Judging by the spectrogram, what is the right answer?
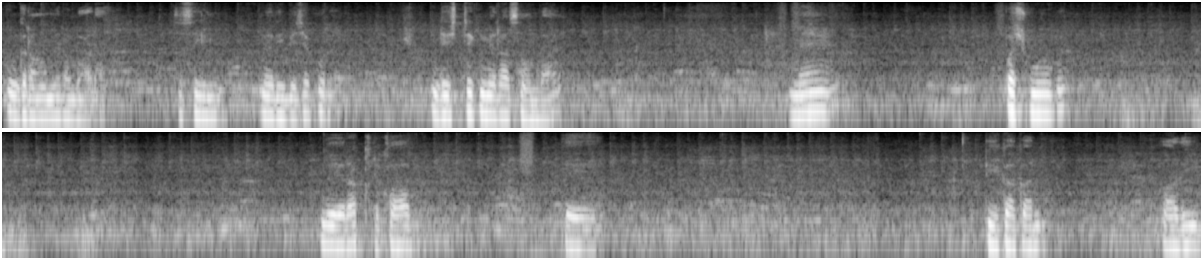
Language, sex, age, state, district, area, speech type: Dogri, male, 45-60, Jammu and Kashmir, Samba, rural, spontaneous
